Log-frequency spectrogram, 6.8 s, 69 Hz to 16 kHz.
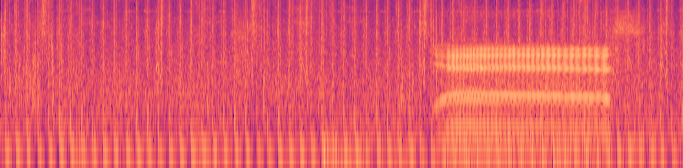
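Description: Rapid rhythmic M60 machine gun fire from Battlefield 2042, a steady clattering burst running throughout and loud up close, with a sustained tonal in-game alert sound overlapping briefly near the end.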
